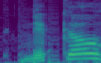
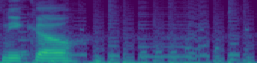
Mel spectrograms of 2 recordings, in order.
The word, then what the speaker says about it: Niko: not that hard but everybody's like what is this niko nikko who uh and i like it it's nico okay and then like the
